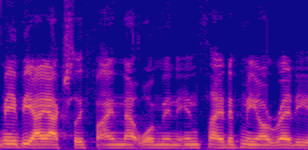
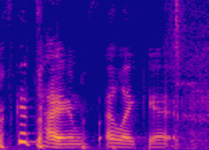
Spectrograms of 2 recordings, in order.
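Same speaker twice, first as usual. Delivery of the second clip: put-on valley girl accent. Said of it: "You're a Valley girl".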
